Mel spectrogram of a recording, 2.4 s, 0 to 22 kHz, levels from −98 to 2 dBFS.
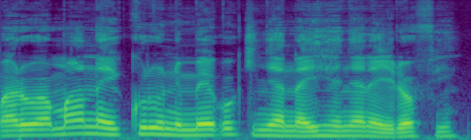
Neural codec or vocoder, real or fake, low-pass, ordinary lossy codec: none; real; none; none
